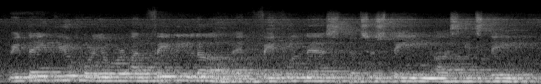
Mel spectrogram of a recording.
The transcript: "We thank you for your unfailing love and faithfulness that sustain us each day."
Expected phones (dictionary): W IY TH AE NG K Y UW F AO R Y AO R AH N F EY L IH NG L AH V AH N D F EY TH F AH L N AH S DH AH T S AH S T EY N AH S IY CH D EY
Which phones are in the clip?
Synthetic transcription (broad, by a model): W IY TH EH NG K Y UW F AO R Y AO R AH N F EY L IH NG L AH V AH N D F EY T F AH L N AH S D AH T S AH S T EY N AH S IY S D EY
